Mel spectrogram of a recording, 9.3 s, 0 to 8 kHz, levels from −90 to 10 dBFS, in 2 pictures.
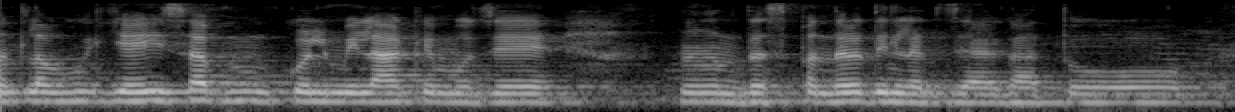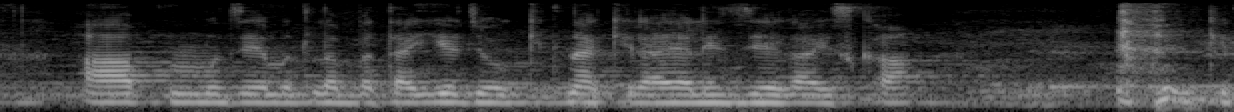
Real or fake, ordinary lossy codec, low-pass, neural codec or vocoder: real; Opus, 64 kbps; 7.2 kHz; none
